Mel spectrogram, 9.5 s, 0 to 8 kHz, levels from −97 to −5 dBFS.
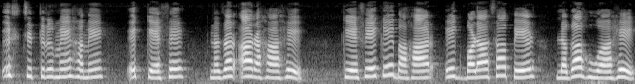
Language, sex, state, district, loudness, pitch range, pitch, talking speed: Hindi, male, Madhya Pradesh, Bhopal, -15 LUFS, 245-280 Hz, 260 Hz, 125 wpm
